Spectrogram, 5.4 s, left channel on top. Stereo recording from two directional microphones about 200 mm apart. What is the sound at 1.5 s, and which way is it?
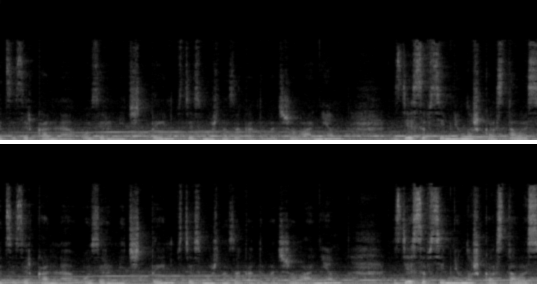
Speech, 5° right (ahead or behind).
